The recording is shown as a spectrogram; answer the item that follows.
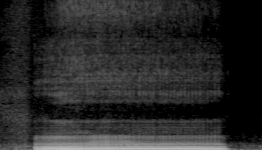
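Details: Affectionate Shiba Inu family dog giving a playful, not angry, growl at its owners: one steady, deep rumbling growl lasting about three seconds, starting abruptly and ending sharply.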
